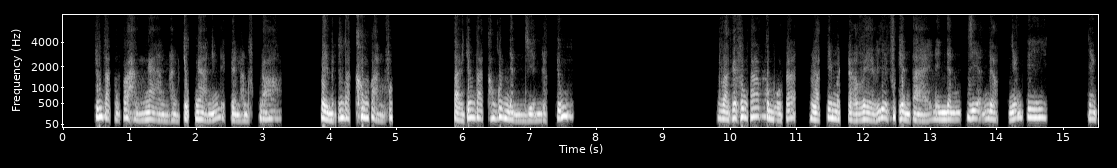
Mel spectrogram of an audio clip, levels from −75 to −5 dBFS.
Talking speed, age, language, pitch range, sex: 210 wpm, 60-79, Vietnamese, 125-170 Hz, male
